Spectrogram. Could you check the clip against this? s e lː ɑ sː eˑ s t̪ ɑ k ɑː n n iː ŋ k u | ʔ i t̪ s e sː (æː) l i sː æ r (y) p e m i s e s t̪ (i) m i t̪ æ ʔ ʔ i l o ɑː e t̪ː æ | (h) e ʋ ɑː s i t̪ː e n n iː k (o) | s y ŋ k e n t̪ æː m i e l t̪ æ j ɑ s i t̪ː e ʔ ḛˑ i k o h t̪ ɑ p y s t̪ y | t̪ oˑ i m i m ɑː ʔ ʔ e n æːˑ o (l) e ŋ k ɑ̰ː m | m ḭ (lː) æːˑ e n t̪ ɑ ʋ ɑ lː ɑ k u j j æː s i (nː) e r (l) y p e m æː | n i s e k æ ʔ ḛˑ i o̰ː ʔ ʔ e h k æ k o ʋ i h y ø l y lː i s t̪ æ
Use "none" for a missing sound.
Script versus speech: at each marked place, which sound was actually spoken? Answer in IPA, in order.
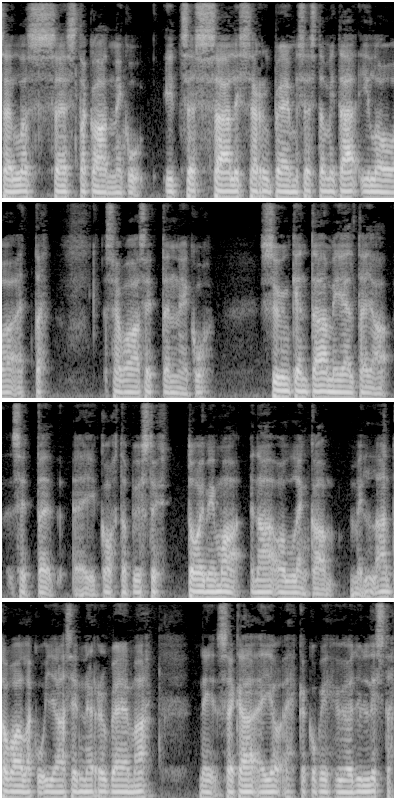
æː, y, æ, s, u, lː, lː, nː, r

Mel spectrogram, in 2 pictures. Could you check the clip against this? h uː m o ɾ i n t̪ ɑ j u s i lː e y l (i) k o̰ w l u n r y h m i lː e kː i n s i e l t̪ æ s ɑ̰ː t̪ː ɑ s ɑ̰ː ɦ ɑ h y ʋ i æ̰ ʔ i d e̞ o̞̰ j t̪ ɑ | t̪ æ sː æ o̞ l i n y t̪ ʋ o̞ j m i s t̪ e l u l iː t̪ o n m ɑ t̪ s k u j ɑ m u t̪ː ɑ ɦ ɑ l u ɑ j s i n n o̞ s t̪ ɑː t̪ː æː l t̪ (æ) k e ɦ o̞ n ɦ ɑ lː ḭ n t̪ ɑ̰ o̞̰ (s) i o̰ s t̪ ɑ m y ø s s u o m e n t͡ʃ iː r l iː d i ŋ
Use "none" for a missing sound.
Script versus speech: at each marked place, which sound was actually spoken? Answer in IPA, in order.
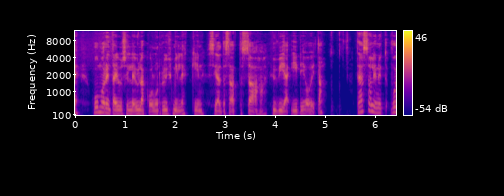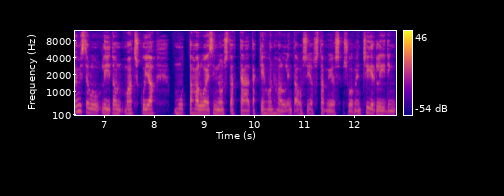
æ, æ, s

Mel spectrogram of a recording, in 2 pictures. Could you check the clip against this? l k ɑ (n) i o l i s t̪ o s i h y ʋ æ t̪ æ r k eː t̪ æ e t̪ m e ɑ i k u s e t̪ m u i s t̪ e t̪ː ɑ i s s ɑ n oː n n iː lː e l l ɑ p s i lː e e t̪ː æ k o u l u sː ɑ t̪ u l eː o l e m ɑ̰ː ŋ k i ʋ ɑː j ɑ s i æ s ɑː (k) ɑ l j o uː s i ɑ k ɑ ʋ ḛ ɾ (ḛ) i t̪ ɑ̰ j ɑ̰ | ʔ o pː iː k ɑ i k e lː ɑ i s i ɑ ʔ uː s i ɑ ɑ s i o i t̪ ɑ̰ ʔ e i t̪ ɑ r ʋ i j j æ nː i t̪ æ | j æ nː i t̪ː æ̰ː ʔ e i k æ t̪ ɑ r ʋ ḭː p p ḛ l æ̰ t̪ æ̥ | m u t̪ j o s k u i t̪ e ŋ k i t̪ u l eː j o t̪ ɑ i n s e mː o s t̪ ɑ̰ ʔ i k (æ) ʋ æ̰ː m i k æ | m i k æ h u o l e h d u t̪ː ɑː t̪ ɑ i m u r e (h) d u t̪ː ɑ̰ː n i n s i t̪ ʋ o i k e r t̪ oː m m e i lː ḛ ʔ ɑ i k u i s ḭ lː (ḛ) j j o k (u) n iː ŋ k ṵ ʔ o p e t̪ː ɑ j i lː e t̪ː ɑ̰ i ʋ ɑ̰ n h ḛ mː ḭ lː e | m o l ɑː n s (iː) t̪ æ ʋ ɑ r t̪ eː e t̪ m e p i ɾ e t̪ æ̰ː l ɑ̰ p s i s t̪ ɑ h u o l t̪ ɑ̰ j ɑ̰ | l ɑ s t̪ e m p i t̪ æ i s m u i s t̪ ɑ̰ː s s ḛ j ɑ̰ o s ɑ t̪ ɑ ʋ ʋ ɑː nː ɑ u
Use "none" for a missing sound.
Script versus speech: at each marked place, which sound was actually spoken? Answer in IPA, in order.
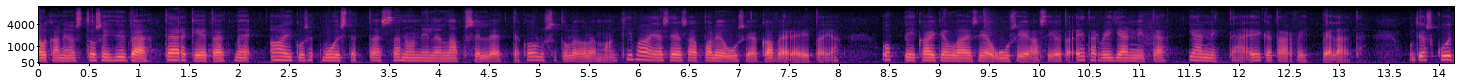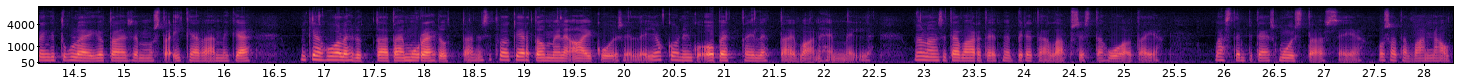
n, p, ḛ, æ, h, ḛ, o, i

